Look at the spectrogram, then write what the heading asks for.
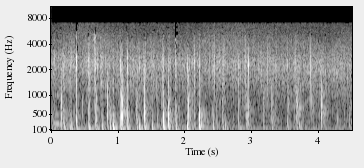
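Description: Horses' hooves clip-clop as riders set off: many quick, uneven thuds in a loose galloping rhythm, loudest early on, then settling into fainter, sparser beats.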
